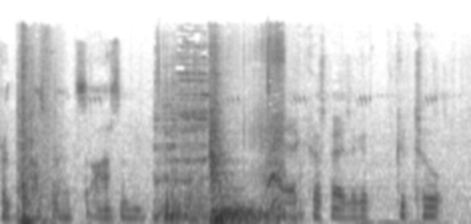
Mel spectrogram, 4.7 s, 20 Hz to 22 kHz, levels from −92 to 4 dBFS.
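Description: Nothing in this audio stands out as a technical fault, so there's nothing to flag from the first moment to the last.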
